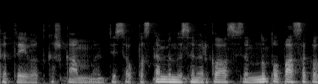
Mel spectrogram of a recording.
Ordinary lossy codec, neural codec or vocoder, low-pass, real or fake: Opus, 64 kbps; none; 7.2 kHz; real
